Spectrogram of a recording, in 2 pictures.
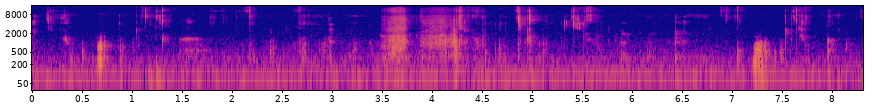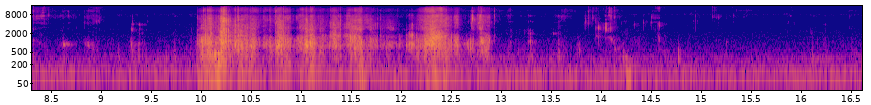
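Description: A person chewing and crunching nacho fries, in short bouts separated by quiet stretches; the longest and loudest bout comes about ten to thirteen seconds in.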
